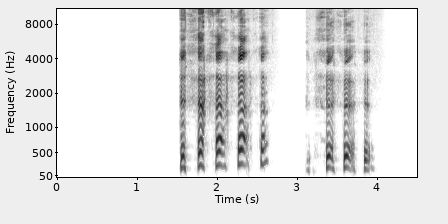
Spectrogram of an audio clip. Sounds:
Laughter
